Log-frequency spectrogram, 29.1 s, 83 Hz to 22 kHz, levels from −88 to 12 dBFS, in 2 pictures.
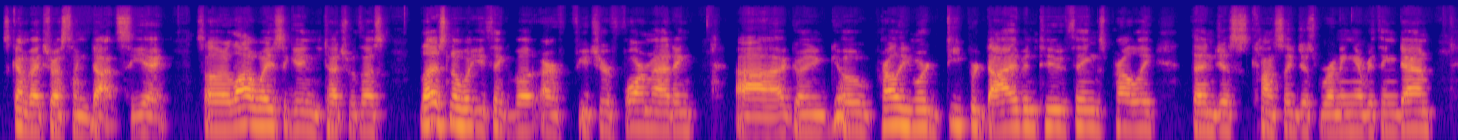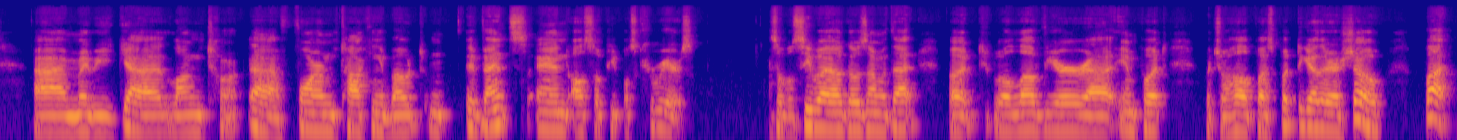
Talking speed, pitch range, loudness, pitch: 165 wpm, 120-140 Hz, -19 LUFS, 125 Hz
